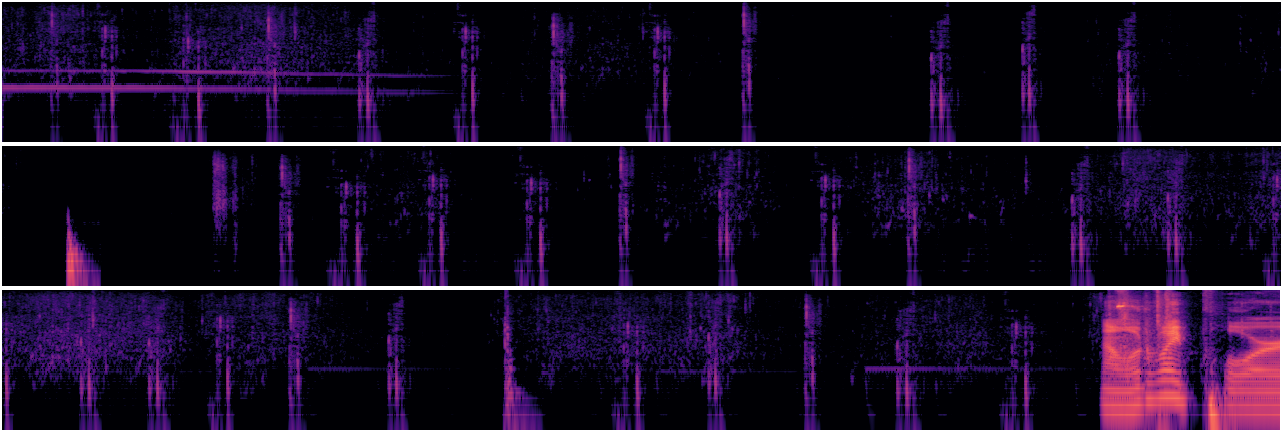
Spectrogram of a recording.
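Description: Footsteps tread steadily over soft ground.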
